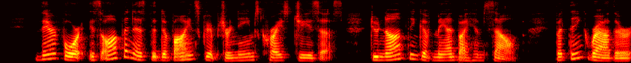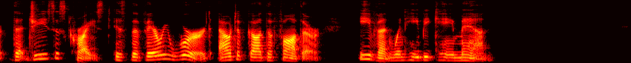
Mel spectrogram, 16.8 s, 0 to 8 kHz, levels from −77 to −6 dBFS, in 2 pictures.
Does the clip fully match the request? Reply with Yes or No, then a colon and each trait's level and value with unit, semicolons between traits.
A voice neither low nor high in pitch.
Yes: medium, 150 Hz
